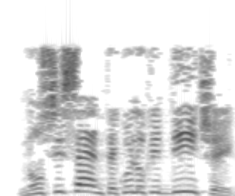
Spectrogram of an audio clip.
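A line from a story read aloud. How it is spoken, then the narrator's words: Shouted. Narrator (Italian): gridò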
